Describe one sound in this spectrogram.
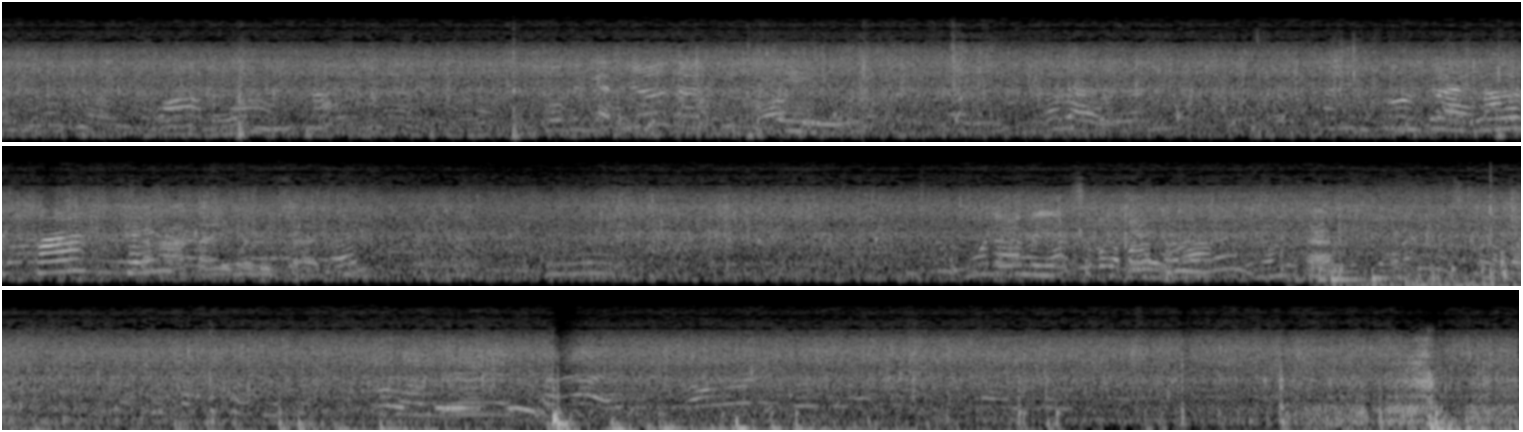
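Children shout and call out with excitement outdoors.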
